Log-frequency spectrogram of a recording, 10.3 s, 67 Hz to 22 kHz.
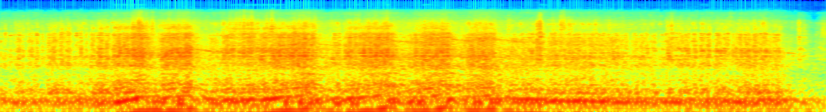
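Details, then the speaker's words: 1978 International Scout II, Nissan SD33 diesel, cold: rough low idle that sags and dies. Held at about 1000 rpm for 20 seconds it will then idle but hunts; owner suspects bad glow plugs and injector nozzles and plans a diesel purge. "yeah and then once you hold it at about a thousand rpm for about 20 seconds then it will maintain idling but then it hunts a little bit and sometimes it'll do that"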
